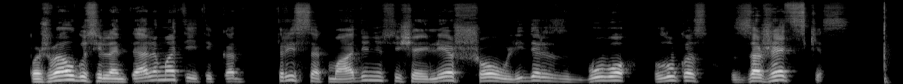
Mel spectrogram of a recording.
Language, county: Lithuanian, Klaipėda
